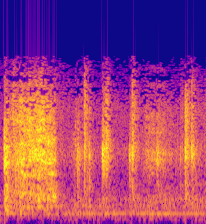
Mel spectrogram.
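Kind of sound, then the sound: household object, drawer opened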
